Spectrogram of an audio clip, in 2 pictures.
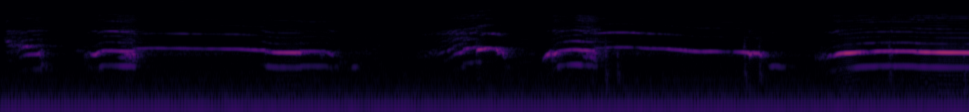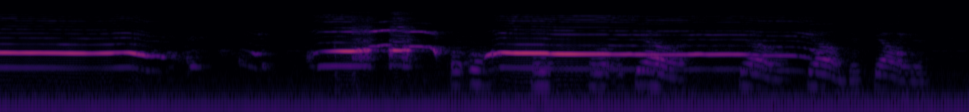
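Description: A baby crying in a series of long, drawn-out wails, several held for a second or two and dropping in pitch at the end, over a steady low electrical hum.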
